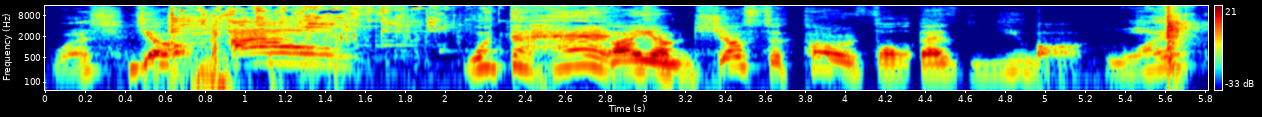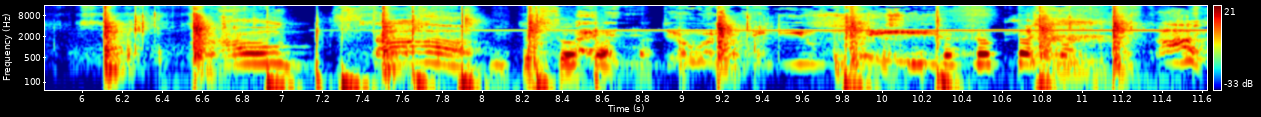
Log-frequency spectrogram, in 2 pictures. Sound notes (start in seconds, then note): 6.0 more punches and slaps; 6.0 punches and slaps; 6.1 gets slapped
